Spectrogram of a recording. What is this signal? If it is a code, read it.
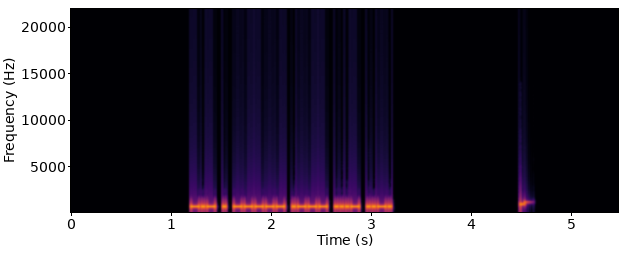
Morse code, heard as a keyed tone, about 44 wpm, 690 Hz. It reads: KE0JVF
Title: USA Call Signs Repeated 2x 45wpm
